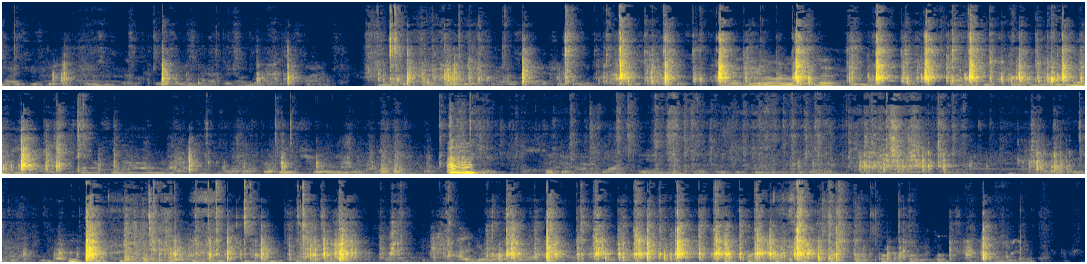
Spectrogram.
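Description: Plastic dog treat puzzle being worked by a small dog: rapid clattering and rattling of the plastic layers and treats, in two long spells with a quieter gap between.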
